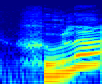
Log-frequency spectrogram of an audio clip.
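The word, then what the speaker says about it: Hole: You might know him from his um Detective Harry hoola. I think I'm pronouncing the the Norwegian correctly.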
